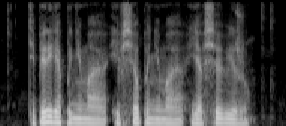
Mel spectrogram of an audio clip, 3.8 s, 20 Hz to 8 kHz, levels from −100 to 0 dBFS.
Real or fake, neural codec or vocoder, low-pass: real; none; 7.2 kHz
